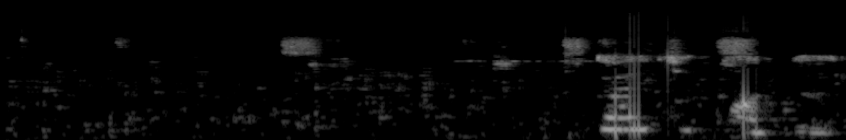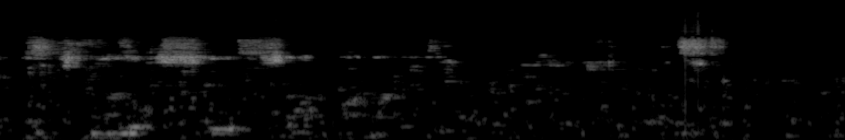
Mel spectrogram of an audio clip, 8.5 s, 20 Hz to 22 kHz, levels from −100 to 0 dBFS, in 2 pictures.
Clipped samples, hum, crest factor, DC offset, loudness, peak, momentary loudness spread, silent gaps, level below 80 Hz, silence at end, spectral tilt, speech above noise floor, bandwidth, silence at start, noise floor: under 0.1%; none; 24 dB; under 0.1%; -50 LUFS; -30 dBFS; 22 LU; 4.28-4.33 s; under -90 dBFS; 0.6 s; -2 dB/octave; 29 dB; 12.5 kHz; 0.6 s; -78 dBFS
